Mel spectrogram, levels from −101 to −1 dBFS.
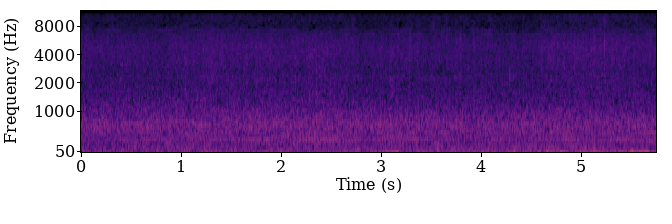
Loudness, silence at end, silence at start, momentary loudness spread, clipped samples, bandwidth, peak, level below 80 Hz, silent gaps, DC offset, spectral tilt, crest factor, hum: -59 LUFS; 0 s; 0 s; 2 LU; under 0.1%; 11.5 kHz; -44 dBFS; -68 dBFS; none; under 0.1%; -3 dB/octave; 14 dB; none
